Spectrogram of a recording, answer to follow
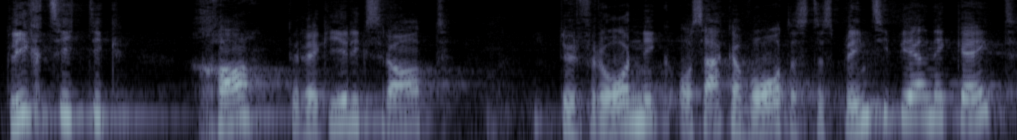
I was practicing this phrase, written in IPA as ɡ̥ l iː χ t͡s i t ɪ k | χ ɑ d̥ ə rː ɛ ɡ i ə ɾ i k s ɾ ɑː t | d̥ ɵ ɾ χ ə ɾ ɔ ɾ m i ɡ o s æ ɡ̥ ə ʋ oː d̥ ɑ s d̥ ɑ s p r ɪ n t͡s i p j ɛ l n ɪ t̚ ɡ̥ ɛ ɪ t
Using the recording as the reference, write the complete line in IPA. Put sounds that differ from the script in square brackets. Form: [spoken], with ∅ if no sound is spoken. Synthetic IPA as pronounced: ɡ̥ l iː χ t͡s i t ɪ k | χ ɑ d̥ ə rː ɛ ɡ i ə ɾ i k s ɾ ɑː t | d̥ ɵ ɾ [f] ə ɾ ɔ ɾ [n] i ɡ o s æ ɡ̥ ə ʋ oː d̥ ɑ s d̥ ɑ s p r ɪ n t͡s i p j ɛ l n ɪ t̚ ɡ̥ ɛ ɪ t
